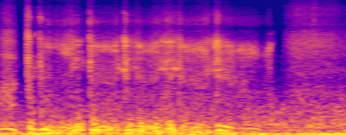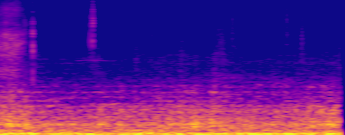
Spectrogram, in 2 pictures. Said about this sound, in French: parce que s'endormir dans un train, Tatac tatoum, tatac tatoum, tatac Et puis les bruits des trains, les rails qui grincent, et puis le, les trains qui se croisent.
